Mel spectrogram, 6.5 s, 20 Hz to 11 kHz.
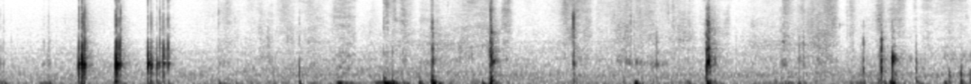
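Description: Long nails tap and scratch the black glass touchscreen of an iPad held tilted, producing a series of sharp, clicky taps with a ringing tone around 800 Hz. Softer scratchy swipes fill the gaps between the taps, and each tap dies away almost instantly.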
